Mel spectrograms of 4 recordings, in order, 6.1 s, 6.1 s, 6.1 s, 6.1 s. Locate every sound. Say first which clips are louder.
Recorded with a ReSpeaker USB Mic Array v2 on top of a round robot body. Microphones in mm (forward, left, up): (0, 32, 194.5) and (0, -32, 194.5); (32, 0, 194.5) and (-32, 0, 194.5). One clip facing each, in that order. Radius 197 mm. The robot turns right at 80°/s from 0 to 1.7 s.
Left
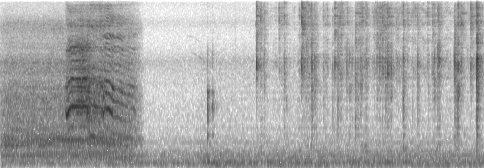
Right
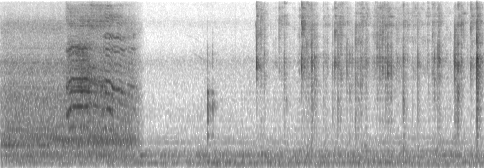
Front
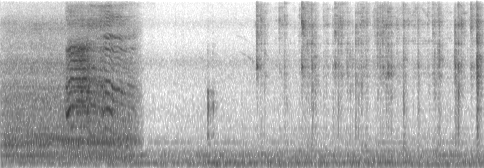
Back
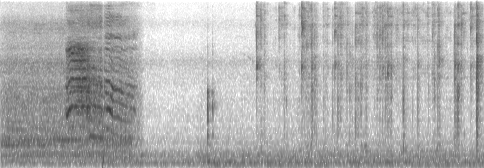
0.8 s a scream: left 4 dB, front 1 dB; 80° left, 1.8 m; by 1.8 s 150° left, 1.8 m
2.5 s keys jangling: left 2 dB, back 3 dB; 170° left, 0.9 m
